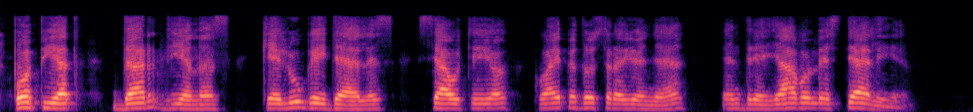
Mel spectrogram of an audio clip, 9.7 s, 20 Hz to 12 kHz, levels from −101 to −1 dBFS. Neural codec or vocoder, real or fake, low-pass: codec, 16 kHz, 4 kbps, FreqCodec, smaller model; fake; 7.2 kHz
